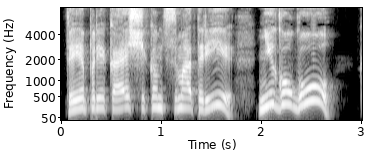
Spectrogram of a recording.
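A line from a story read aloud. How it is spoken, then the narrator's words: Shouting. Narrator (Russian): кричал ей вслед хозяин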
